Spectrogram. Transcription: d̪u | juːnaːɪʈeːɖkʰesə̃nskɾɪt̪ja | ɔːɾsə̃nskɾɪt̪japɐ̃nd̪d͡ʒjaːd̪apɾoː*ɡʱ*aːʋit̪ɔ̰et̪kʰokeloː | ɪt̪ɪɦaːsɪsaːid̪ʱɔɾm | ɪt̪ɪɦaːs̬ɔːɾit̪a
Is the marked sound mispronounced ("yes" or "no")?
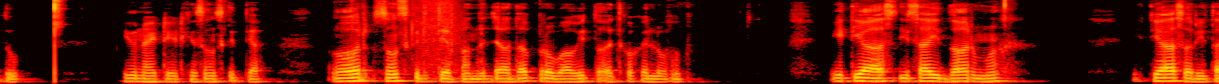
yes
